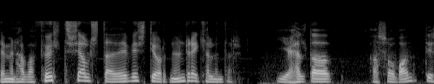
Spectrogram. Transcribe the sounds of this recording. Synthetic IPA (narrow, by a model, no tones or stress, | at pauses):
ɛmɪnɦavafʏl̥t̪sjawlst̪aːðɪvɪðst̪jowɾt̪nʏnreːjcʰalʏnt̪aɾ̥ | jɛɦɛlt̪að | aðθawvant̪ɪ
